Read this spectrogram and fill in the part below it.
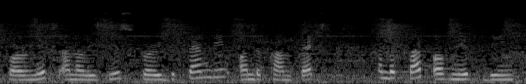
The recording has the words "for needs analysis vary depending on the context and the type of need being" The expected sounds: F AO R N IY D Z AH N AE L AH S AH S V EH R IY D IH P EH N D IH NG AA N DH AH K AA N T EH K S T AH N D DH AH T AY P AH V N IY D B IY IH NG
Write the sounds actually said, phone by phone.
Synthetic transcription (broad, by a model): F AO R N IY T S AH N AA L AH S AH S F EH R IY D IH P EH N D IH NG AA N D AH K AA N T EH K S T AH N D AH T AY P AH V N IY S B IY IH NG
